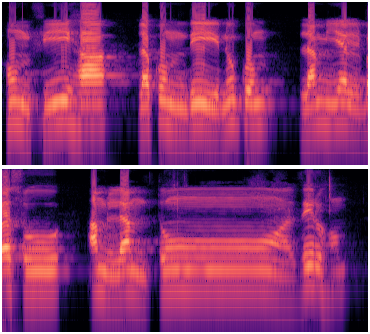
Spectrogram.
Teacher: کوئی میم میں کھینچتاؤ نہیں، کوئی غنہ اخفا نہیں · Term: اظہار شفوی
